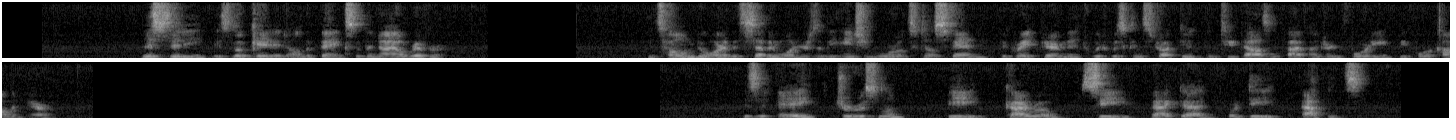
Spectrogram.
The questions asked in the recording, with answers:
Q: Is it A, Jerusalem, B, Cairo, C, Baghdad, or D, Athens?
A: If you wrote Cairo, you're correct.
